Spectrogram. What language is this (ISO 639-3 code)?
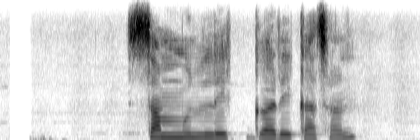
nep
